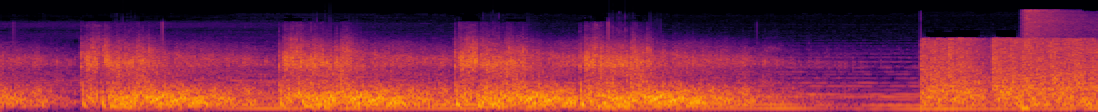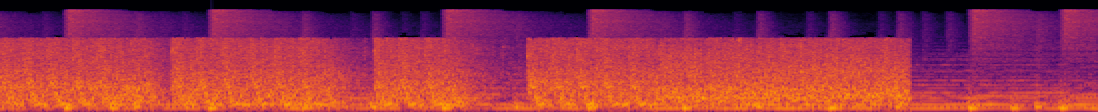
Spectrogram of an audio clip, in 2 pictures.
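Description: Automatic gunfire in sustained, repeated bursts, with a low droning music score underneath. About halfway through, the firing turns denser and steadier.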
